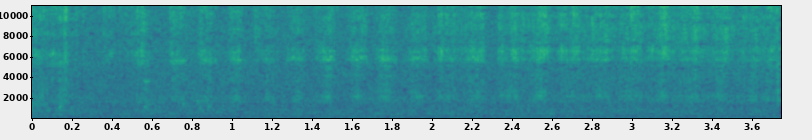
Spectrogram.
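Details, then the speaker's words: Toshiba RC-803F digital flip clock radio's clock motor during restoration: low steady hum with a dry, scratchy rasp from a worn-out motor bearing. "Getting a little noisy. Worn out bearing. Hear it?"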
